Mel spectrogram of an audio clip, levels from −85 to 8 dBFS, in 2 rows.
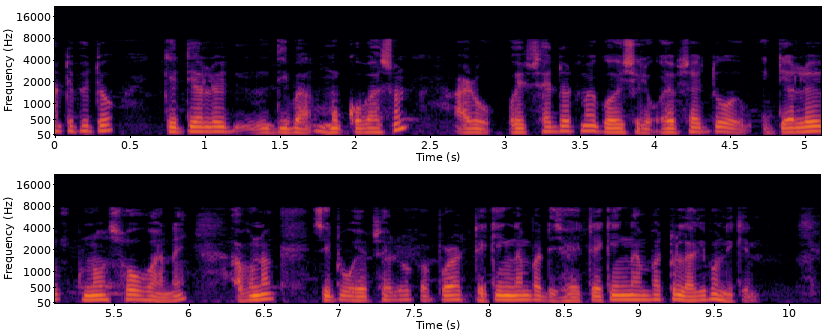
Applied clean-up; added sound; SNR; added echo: none; none; none; none.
